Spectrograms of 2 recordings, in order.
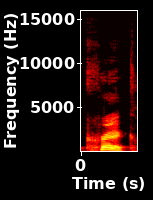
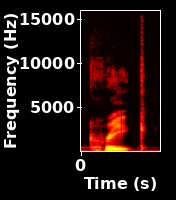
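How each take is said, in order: First: The word has a short 'i' vowel. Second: The word has a long 'ee' vowel. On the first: "still say crick" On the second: "it's creak. You do not say crick"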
